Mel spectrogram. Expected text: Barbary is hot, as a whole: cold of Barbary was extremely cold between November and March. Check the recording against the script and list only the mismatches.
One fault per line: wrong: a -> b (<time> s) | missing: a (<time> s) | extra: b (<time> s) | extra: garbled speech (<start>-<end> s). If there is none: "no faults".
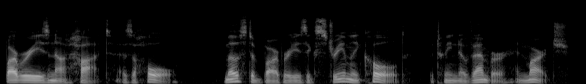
extra: not (0.5 s)
wrong: cold -> most (2.2 s)
wrong: was -> is (3.0 s)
